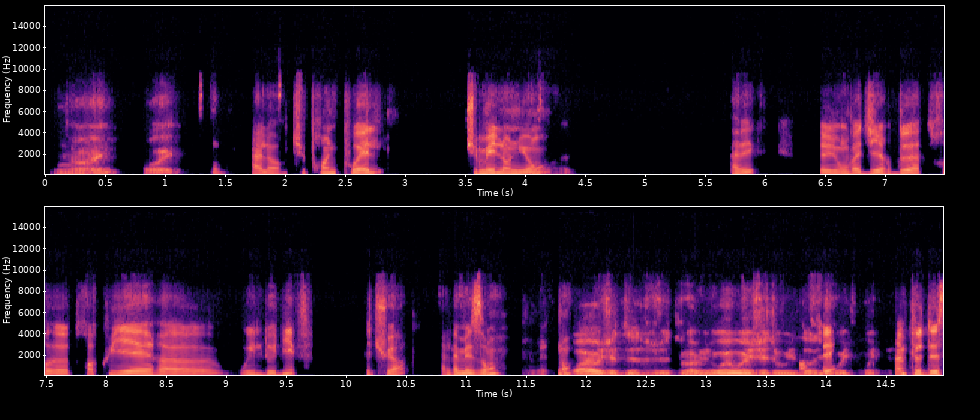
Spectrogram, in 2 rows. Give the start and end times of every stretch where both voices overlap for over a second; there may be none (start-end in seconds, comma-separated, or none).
none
